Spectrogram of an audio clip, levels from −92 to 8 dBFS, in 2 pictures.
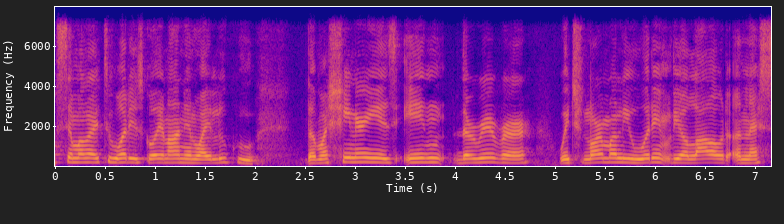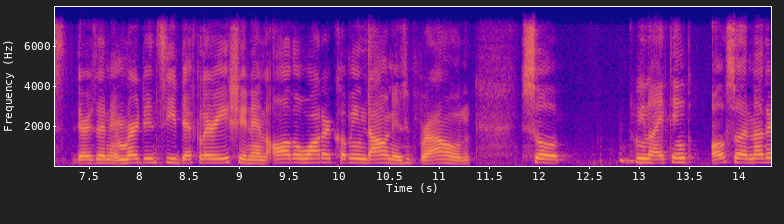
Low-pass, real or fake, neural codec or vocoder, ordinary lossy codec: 7.2 kHz; fake; codec, 16 kHz, 2 kbps, X-Codec, WavLM features, trained on Multilingual LibriSpeech; Opus, 64 kbps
